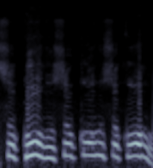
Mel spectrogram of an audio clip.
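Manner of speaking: desperate, high-pitched crying out. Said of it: "E ele começa a gritar".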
